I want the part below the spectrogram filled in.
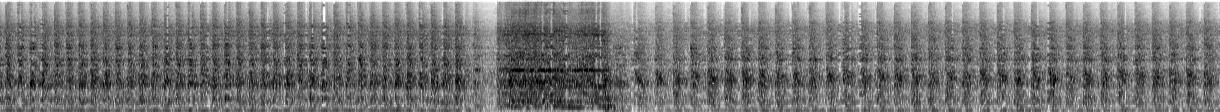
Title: Ford Focus bad Starter short from burning up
